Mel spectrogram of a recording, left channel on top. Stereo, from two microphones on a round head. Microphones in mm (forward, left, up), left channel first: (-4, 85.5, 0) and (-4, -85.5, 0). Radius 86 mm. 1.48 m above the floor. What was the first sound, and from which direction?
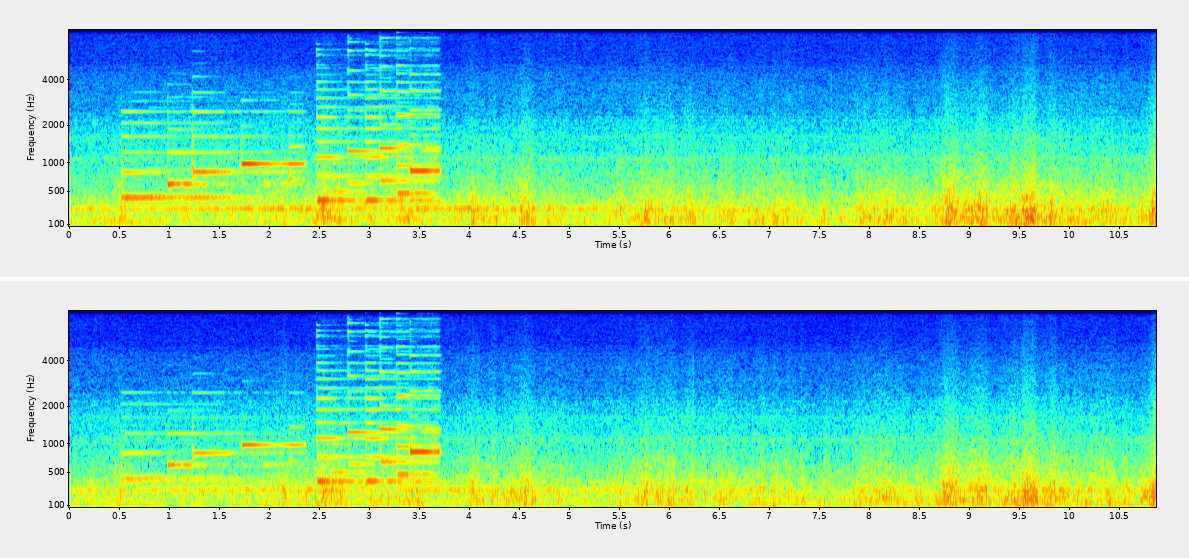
A piano, 70° left (ahead or behind).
